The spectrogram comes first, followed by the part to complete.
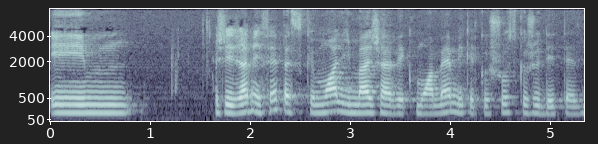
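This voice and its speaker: This woman's voice has a dark, mellow tone and a fairly low pitch. Her intonation stays fairly even. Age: 40s. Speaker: vlogger and entrepreneur. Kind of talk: casual vlog monologue. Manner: hesitant, many fillers.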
